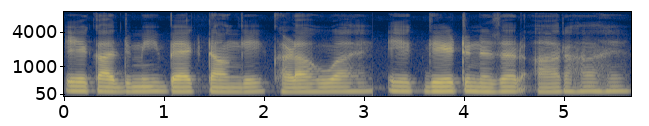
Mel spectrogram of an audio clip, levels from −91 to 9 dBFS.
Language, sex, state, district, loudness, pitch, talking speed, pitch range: Hindi, male, Uttar Pradesh, Lucknow, -20 LUFS, 115 Hz, 135 wpm, 115-120 Hz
